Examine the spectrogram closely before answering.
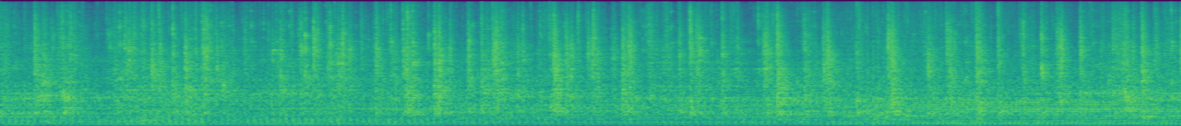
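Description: A wood chipper grinds and cracks branches.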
